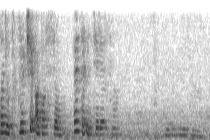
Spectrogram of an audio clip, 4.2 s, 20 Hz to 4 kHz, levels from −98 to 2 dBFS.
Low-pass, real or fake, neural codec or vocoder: 3.6 kHz; fake; vocoder, 44.1 kHz, 80 mel bands, Vocos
